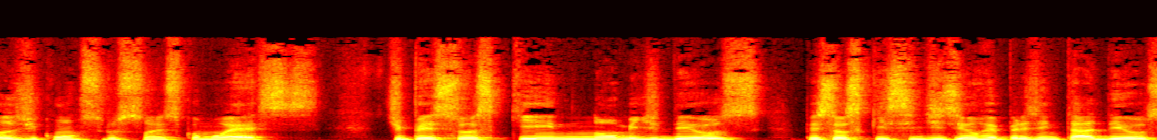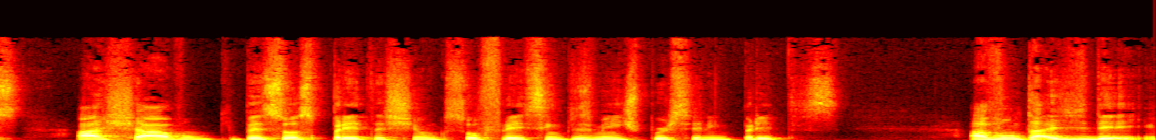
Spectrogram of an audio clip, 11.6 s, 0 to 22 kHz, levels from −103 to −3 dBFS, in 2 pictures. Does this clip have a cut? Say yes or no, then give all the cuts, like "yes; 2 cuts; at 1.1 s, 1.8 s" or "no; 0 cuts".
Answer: no; 0 cuts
